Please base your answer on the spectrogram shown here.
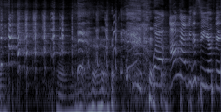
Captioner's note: laughing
